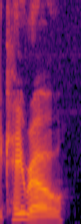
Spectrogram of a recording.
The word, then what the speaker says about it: Cairo: Want to move on to Ethan and Olivia's house in Cairo, which I would just like to say, Cairo, Georgia, is spelled Cairo like Egypt, but you say it like the sweet syrup.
